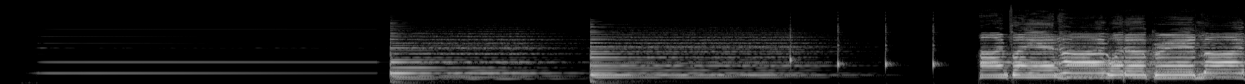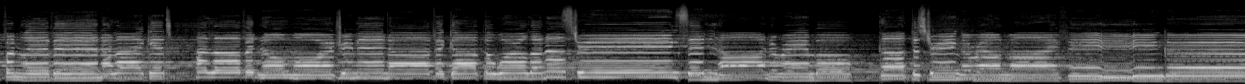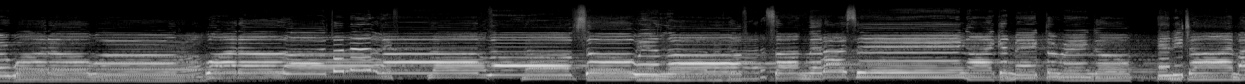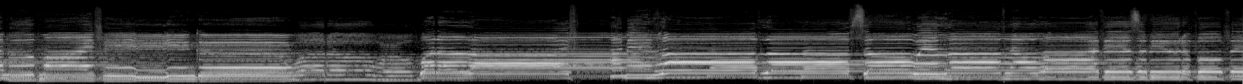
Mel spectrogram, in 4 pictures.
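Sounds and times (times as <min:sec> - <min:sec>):
chorus singing: 0:09.8 - 0:49.7.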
